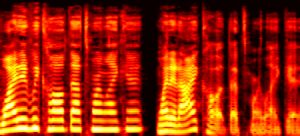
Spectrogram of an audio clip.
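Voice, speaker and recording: A woman speaks in an animated tone with a Southern California accent at a fairly quick pace. The recording is very clean with a silent background and a dry, close sound with no echo. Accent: valley girl sound. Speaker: podcast host. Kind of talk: casual chat.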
